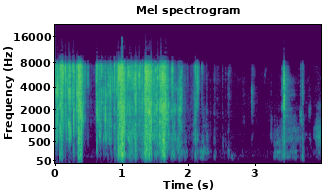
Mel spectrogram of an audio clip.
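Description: Foil trading-card pack wrapper crinkling and tearing as it is opened by hand, for about two seconds before it stops.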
